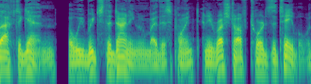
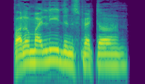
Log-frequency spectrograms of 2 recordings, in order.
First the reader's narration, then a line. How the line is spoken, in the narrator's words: he shouted as he ran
